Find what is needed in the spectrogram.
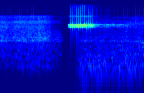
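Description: A referee's pea whistle gives one short, shrill, trilling blast about a second in, over steady background noise. It is the restart of play after a goal.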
